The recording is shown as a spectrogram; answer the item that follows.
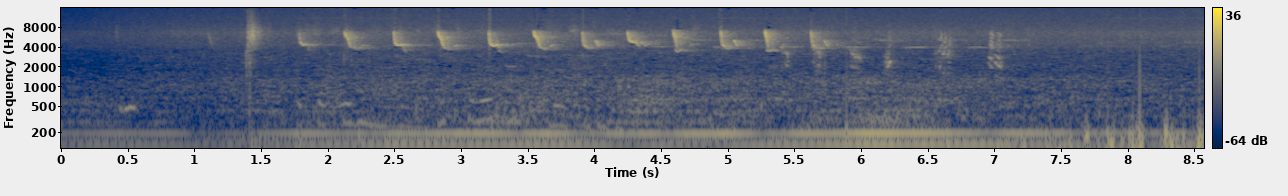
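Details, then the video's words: Eurasian reed warbler singing at Zellsee, Lkr. Weilheim, Germany: a quick run of high, dry, clipped notes, about four a second, over a steady low engine-like hum. "Teichrohrsänger Gesang"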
